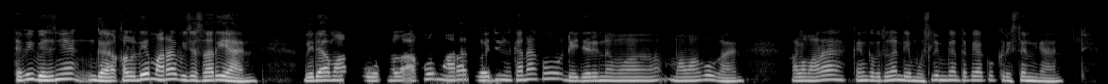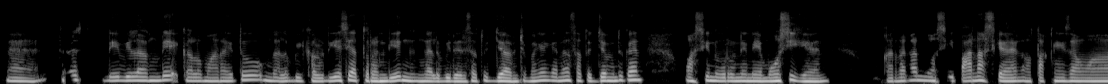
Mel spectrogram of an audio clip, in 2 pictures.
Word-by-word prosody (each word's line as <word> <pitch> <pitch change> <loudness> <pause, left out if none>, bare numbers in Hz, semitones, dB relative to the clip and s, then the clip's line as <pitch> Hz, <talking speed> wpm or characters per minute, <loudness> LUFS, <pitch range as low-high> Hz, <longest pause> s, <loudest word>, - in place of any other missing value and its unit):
Tapi 190 +4 +2
biasanya 200 +6 +6 0.3
nggak, 180 -4 +6
kalau 185 +1 +4
dia 240 - +9
marah 230 +3 +4
bisa 195 0 +2
seharian, 175 -5 +4 0.5
beda 170 +2 +4
ama 195 0 0
aku, 190 -2 -20 0.2
kalau 180 +1 -1
aku - - -7 0.2
marah 200 +3 0
2 180 -1 +1
jam 210 +2 -2
karena 210 +3 +1
aku 260 +2 -7 0.2
diajarin 170 +1 0
ama 175 0 +1 0.5
mamaku, 175 +5 -1
kan, 145 +2 0 0.5
kalau 170 0 -2
marah, 200 +5 0 0.2
kan, 185 - -2
kebetulan 185 +3 0
dia 180 - +1
muslim, 205 +6 -2
kan, 200 - 0
tapi 185 +1 -4
aku 200 - -10
kristen, 180 0 -1
kan. 140 0 0 0.6
Nah, 155 -1 0 0.4
terus 205 +2 -8 0.3
dia 175 0 -2
bilang, 180 -1 +1
"Dek, 200 +2 -1
kalau 165 -2 -2
marah 155 0 -1
itu 165 +6 -6 0.2
nggak 165 -3 -1
lebih." 160 0 -4
kalau 150 -1 -1
dia, 170 +2 +2
sih, 195 - +1
aturan 155 -3 +1
dia 160 - +3
ng 175 - +4 0.2
nggak 150 -1 +1
lebih 150 +1 0
dari 140 -1 +1
1 160 +2 -3
jam. 160 -2 +5
Cuman, 155 -1 -2
kan, 185 - +1
karena 175 +2 +1
1 165 -2 -3
jam 170 - +3
itu, 190 - -2
kan, 205 0 +3 0.5
masih 160 +2 -3
nurunin 160 -1 +2
emosi, 155 +6 +2
kan, 140 -1 +2 0.6
karena, 150 +1 -4
kan, 195 - -1
masih 165 0 -5
panas, 165 +2 0
kan, 155 -1 +1
otaknya 155 +2 -4
sama 150 -1 +1
175 Hz, 195 wpm, -23 LUFS, 155-190 Hz, 0.6 s, dia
